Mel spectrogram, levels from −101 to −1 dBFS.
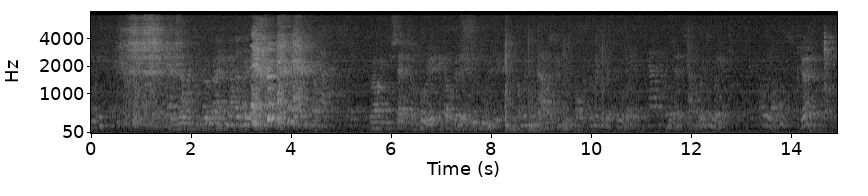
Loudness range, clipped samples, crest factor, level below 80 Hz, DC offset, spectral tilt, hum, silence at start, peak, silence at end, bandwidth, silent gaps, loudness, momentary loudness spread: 16 LU; under 0.1%; 24 dB; -86 dBFS; under 0.1%; -1.5 dB/octave; none; 0 s; -28 dBFS; 0 s; 7.8 kHz; none; -47 LUFS; 20 LU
